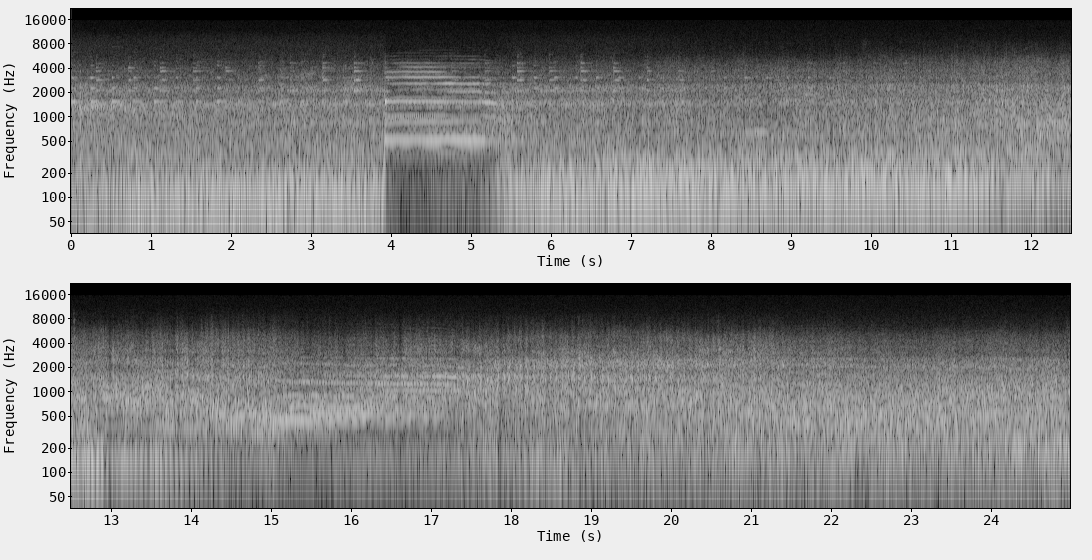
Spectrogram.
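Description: A train running past close by with steady rolling and engine noise and some wheel clatter. Its horn sounds about four seconds in and again about fifteen seconds in, the second blast lasting around two seconds.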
